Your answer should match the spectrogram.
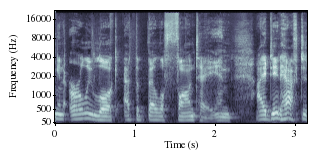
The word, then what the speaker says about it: Belafonte: flagship to make sure it was in fact Belafonte because honestly I wasn't sure if it was Bella font or Belafonte and in the past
